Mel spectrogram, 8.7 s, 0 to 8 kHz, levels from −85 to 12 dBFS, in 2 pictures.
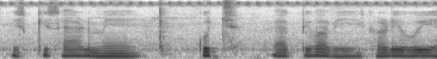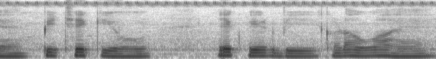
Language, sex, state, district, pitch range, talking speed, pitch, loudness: Hindi, male, Uttar Pradesh, Saharanpur, 100-120 Hz, 125 wpm, 110 Hz, -19 LUFS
